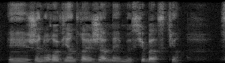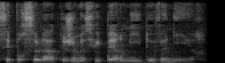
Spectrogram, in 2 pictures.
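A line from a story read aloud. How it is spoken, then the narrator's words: Murmured. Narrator (French): murmura Jean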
